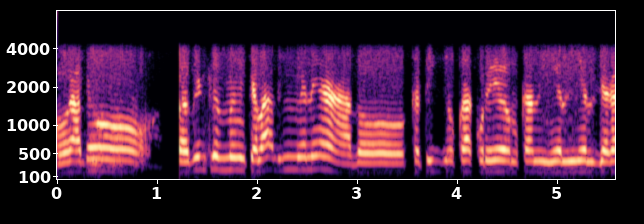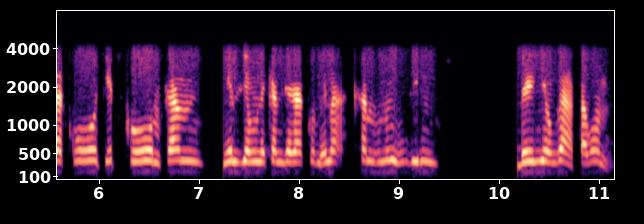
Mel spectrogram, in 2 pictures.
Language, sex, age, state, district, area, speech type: Santali, male, 45-60, Odisha, Mayurbhanj, rural, conversation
